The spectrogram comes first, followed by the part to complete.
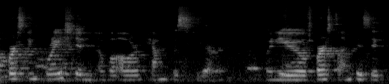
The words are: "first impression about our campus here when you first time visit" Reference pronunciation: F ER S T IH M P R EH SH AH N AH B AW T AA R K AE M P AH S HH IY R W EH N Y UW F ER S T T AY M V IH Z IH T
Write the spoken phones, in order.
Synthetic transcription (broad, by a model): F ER S T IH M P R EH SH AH N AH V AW AH R K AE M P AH S HH IY R W EH N Y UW F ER S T T AY M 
